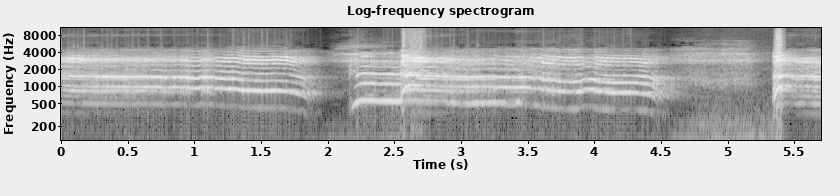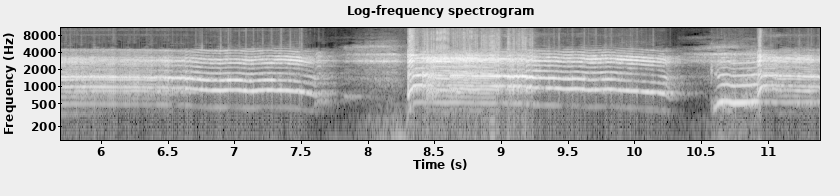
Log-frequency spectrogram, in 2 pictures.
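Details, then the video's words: Puppy making funny noises: long, high, wavering whines and cries, each lasting one to two seconds, in four bouts split by short pauses, with a few sharp thumps or clicks between them. "Cute Puppy that makes funny noises"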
